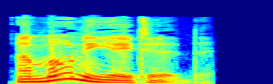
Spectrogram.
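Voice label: "ammoniated", English, British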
